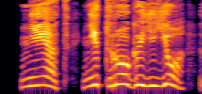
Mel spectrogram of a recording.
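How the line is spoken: Shouting in strange tongue. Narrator (Russian): закричала я на туманном языке

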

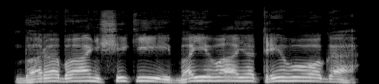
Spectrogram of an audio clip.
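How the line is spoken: Shouting in strange voice. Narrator (Russian): Алексей не своим голосом закричал

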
